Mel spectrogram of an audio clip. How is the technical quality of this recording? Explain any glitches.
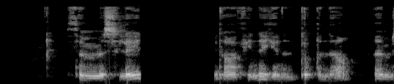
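Two linked playback faults disrupt the speech. A playback stall runs from 1.40 to 2.16 s: the player likely ran out of buffered data or was blocked, so the speech cuts to silence for about 0.74 s. Time-compressed catch-up follows from 2.16 s to the end, as the player trims its backlog by splicing out short pieces; the speech runs about 1.1 times fast at normal pitch.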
